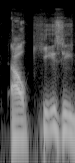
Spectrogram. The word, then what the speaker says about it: Alkezi: Alkezi Jones? Al is pronounced according to the assistant chief, Alkez.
